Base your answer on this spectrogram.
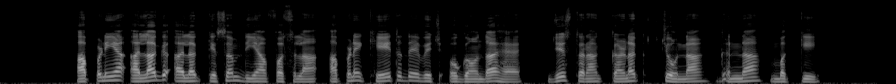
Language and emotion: Punjabi, neutral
